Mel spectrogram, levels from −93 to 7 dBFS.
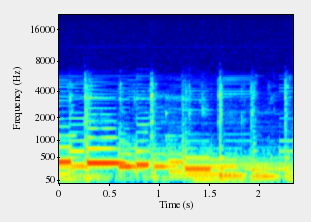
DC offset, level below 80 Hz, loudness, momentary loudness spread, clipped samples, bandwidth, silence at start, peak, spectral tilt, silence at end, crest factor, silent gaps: under 0.1%; -38 dBFS; -17 LUFS; 13 LU; under 0.1%; 6 kHz; 0 s; -6 dBFS; -9.5 dB/octave; 0 s; 10 dB; none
